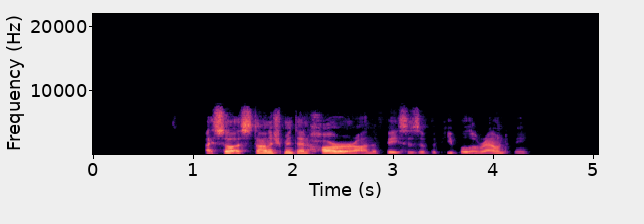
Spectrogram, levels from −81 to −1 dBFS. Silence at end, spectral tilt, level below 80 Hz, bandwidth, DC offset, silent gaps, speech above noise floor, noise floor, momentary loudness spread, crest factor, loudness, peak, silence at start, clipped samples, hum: 0.75 s; -4 dB/octave; -68 dBFS; 8 kHz; under 0.1%; none; 64 dB; -86 dBFS; 15 LU; 20 dB; -21 LUFS; -4 dBFS; 1.15 s; under 0.1%; none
